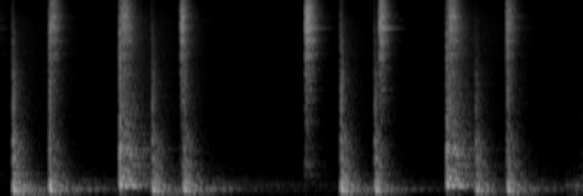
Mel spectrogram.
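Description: Drum kit strikes in short bursts with kick drum fills, tracing a bridge pattern, close and punchy with decaying hits and brief silences between groups.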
